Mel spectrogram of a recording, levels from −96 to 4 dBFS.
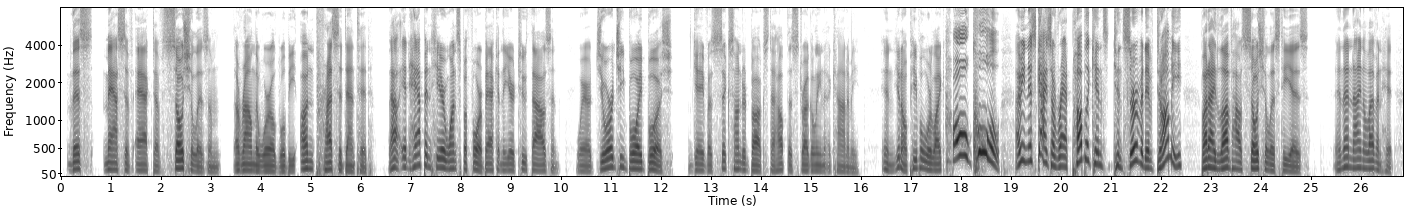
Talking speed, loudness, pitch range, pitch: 145 wpm, -25 LUFS, 100-155 Hz, 120 Hz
